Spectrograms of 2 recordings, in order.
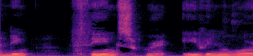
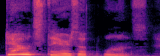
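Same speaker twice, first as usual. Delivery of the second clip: mother's loud, raised bellow; bellowed order; 5 semitones higher, 7 dB louder than usual. A narrator's reading. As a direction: bark the order down the stairs, louder. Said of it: "bellowed Missus Large".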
